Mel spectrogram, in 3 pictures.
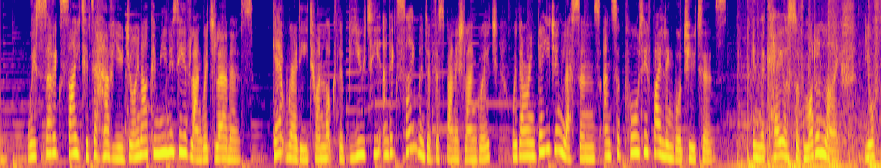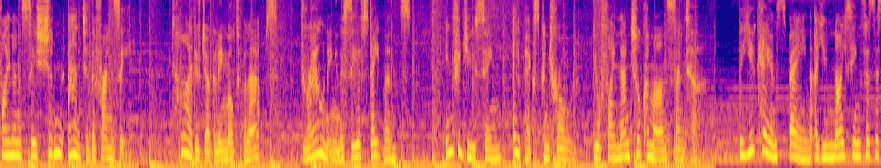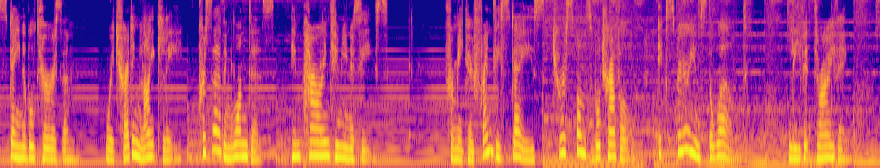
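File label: Corporate, Female Voice Over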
